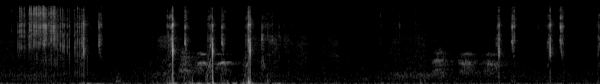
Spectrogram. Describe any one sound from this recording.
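Scissors snip close by.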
